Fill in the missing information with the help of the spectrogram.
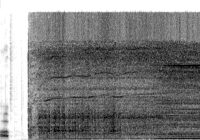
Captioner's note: blender whirring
